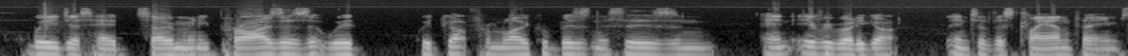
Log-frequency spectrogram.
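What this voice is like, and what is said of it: New Zealand accent. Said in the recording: “I don't know if you picked up the accent, but I'm originally from New Zealand.”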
